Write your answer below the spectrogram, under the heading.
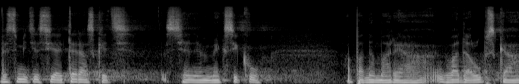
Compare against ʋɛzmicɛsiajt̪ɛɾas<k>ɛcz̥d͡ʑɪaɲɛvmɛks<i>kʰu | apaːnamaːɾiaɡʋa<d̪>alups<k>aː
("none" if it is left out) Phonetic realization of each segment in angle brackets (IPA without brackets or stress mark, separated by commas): k, i, d̪, k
